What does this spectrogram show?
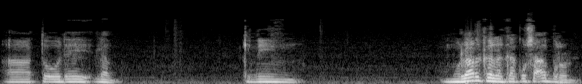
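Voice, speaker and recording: A man's voice: mid-range voice, takes it slowly, mellow, breathy edge. A man acting an earnest, hesitant Bisaya partner who explains his plans in a colloquial radio drama style. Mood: coaxing, earnest. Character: earnest Bisaya man saving for land and marriage. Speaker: radio drama lead and letter narrator. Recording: dull lo-fi radio drama recording.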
